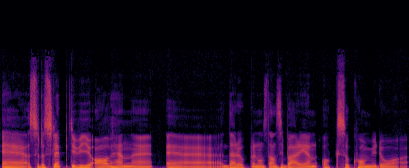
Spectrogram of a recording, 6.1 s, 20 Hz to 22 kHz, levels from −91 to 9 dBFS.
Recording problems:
none

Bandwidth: 15.5 kHz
